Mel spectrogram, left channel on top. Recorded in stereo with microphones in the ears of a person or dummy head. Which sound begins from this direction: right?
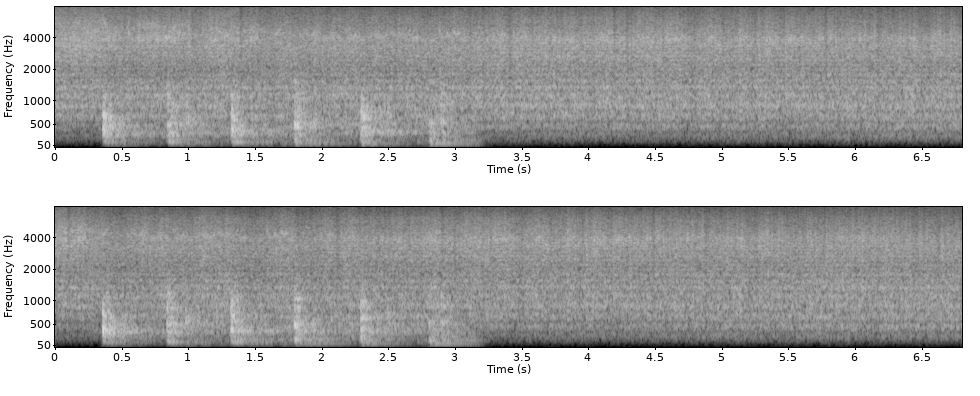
Footsteps, at 0.3 s.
